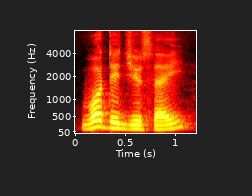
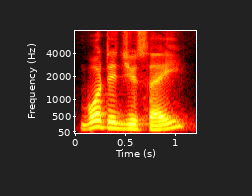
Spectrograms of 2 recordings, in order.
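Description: The two takes are said the same way.

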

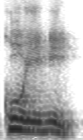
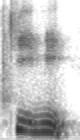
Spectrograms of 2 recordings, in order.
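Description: First: The first vowel is a two-sound diphthong. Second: The first vowel is one single sound. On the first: This is the Erasmian pronunciation. "They Erasmus, pronounced it Koini" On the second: This is how it is pronounced today. "we call it Kini"

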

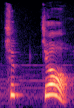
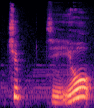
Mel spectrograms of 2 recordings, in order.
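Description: First: The ending is contracted into one syllable, jyo. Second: The ending is said as two syllables, ji-yo.

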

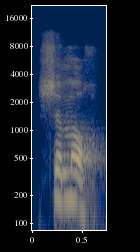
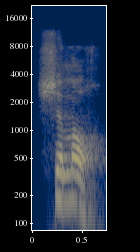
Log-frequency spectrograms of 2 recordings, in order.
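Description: The two takes are said the same way.

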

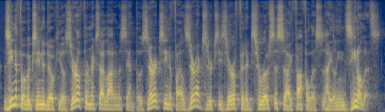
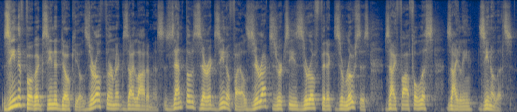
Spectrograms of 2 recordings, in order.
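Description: First: The words are read at a fast pace. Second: The words are read at a moderate pace. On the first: "Let's do that again, but as fast as an X-Wing" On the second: "try this with me with your best possible pronunciation"

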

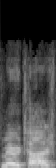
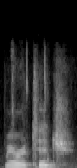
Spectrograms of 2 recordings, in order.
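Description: First: The word does not rhyme with heritage. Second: The word rhymes with heritage. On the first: The speaker calls it wrong. "often pronounced Meritage" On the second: The speaker calls it right. "the correct pronunciation rhymes with heritage"

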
